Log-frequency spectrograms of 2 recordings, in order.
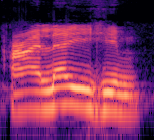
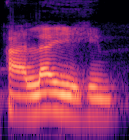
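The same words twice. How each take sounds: First: The start has a clear throaty ain sound. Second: The start has no clear throaty ain sound. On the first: The speaker calls it right. "Jadi alaihim" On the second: The speaker calls it wrong. "bukan alaihim"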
